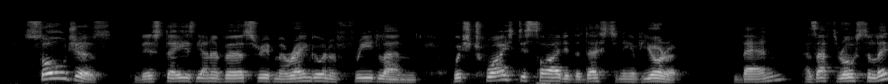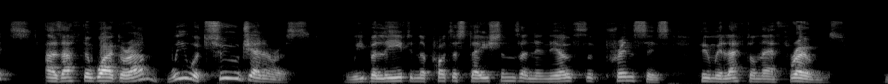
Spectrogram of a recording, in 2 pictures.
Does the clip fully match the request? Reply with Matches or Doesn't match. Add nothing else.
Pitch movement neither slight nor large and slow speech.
Doesn't match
